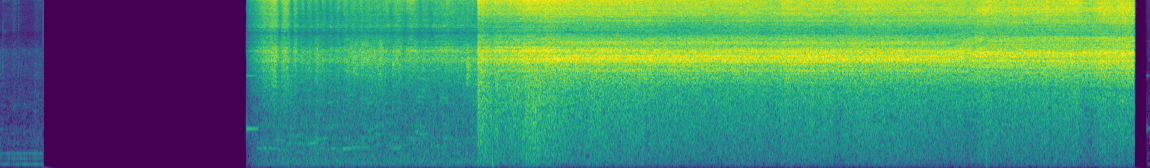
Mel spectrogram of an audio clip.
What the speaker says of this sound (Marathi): थोडी असेल ती वाफ कुकरमधली काढून घेतली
